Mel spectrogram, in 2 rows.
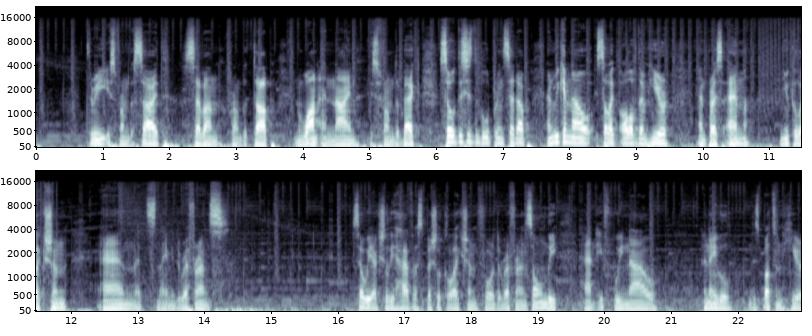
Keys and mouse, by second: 1.8 KP_7, 3.7 KP_1, 4.2 KP_9, 8.0 click, 10.1 m, 16.3 click, 19.2 click.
